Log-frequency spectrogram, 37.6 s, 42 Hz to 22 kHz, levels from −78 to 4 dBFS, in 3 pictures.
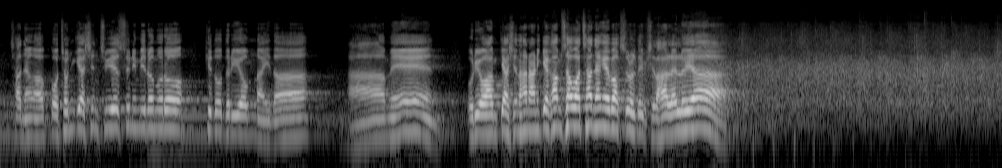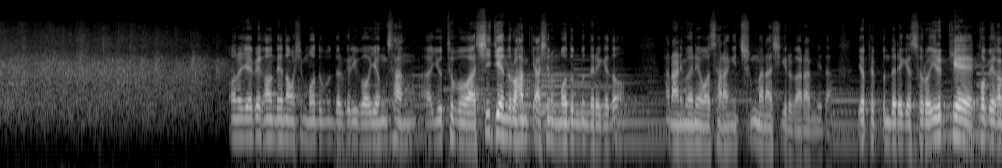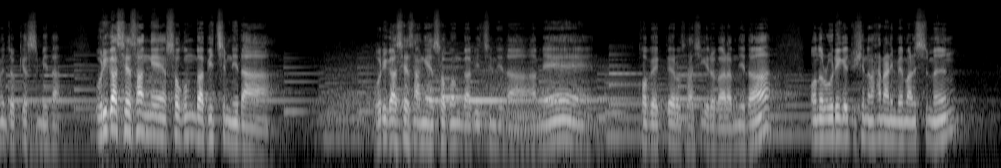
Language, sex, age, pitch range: Korean, male, 50-69, 115-140 Hz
